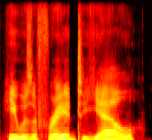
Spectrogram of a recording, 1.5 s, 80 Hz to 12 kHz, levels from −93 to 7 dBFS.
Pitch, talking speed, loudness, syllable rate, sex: 215 Hz, 195 wpm, -14 LUFS, 4.5 syllables/s, female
